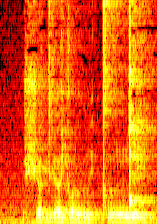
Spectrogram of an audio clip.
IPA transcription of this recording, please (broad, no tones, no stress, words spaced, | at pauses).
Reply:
ʃœɡyə̯jolβi kʼuŋ͡ǃi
